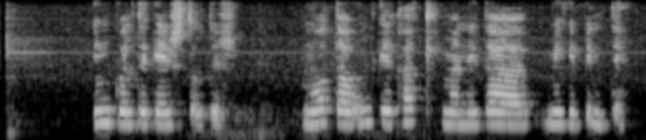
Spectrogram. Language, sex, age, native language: Icelandic, male, 12, Icelandic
